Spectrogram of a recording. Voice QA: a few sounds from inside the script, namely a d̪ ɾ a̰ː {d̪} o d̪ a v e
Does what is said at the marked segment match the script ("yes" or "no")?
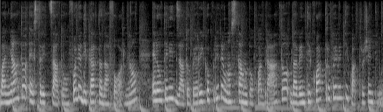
no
